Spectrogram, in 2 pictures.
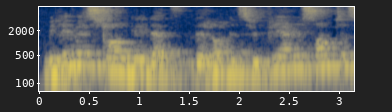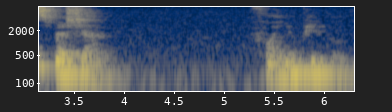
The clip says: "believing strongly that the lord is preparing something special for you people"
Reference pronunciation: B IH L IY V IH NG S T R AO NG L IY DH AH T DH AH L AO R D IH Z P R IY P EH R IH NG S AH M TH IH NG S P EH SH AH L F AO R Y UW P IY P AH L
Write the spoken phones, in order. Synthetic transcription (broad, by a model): B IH L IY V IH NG S T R AO NG L IY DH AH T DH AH L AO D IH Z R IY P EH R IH S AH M T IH S P EH SH AH L F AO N Y UW P IY P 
